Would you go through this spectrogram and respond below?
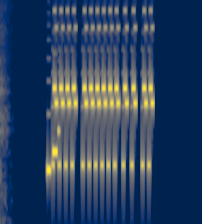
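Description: A phone rings unanswered in the video game Ace Attorney Spirit of Justice, a faint electronic trill in two quick clusters of bright chirping pulses, then silence.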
